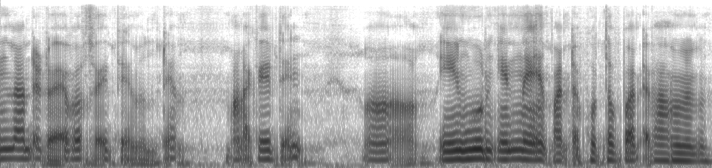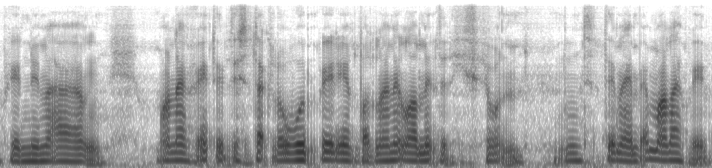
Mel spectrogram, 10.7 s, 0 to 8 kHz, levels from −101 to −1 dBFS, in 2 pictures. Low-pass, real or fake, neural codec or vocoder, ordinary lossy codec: 7.2 kHz; fake; autoencoder, 22.05 kHz, a latent of 192 numbers a frame, VITS, trained on many speakers; none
